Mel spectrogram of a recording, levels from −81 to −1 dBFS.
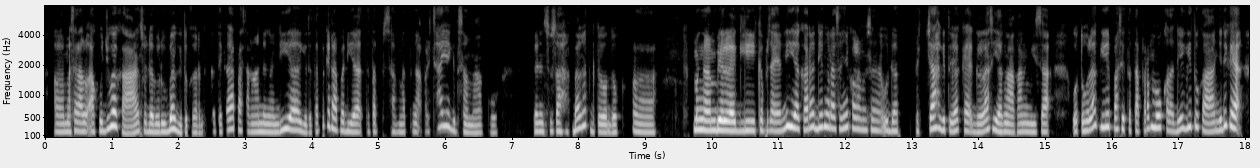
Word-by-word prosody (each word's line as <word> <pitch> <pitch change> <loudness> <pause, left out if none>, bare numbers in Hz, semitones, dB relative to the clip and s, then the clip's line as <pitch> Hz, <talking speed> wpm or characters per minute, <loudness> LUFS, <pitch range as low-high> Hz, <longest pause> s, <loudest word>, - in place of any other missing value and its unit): eee, 180 -1 -2
masa 185 +2 -2
lalu 190 - +1
aku 185 +2 -3
juga 300 +7 +6
kan 155 +2 -1
sudah 185 -2 +1
berubah 185 +7 +4
gitu, 160 -4 -3
ker 170 -1 -6 0.2
ketika 190 +6 -3
pasangan 185 -5 -4
dengan 180 -1 0
dia, 225 +1 +3
gitu, 170 -2 -5
tapi 185 +3 -10
kenapa 245 -9 -1
dia 180 -2 0
tetap 180 0 -10
sangat 180 -1 -9
nggak 185 -2 -8
percaya 280 +12 -4
gitu, 210 - -6
sama 165 -2 -4
aku 165 0 -13 0.6
dan 190 0 0
susah 195 -1 -4
banget 280 +8 0
gitu 175 -1 +1
untuk, 175 +1 -5
eee, 175 -3 -2 0.6
mengambil 220 -2 +7
lagi 205 +1 +3
kepercayaan 210 -1 -2
dia, 300 -3 +7
karena 235 +5 +1
dia 275 +3 +2
ngerasanya, 260 -1 0
"Kalau 250 -2 -1
misalnya 225 -2 -4
udah 205 -1 -1 0.3
pecah" 250 +6 0
gitu 225 -3 -1
ya, 210 - +2
"kayak 205 -4 -3
gelas 195 +7 0
ya 200 -4 +3
nggak 185 -2 +1
akan 185 0 -2
bisa 180 0 -2 0.4
utuh 200 0 -1
lagi, 290 +2 +2
pasti 250 0 0
tetap 200 -4 -6
remuk," 275 +1 +3
kata 210 -2 -2
dia 235 +4 +1
gitu 290 +2 0
kan. 190 -2 -1
Jadi 225 - +2
kayak, 270 -4 +6
200 Hz, 205 wpm, -20 LUFS, 180-240 Hz, 0.6 s, mengambil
